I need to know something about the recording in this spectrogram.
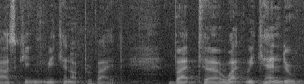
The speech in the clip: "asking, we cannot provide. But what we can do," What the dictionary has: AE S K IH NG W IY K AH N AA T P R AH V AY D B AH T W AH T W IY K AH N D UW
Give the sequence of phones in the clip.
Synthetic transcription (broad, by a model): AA S K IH NG W IY K AH N AA T P R AH V AY D B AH T W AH T W IY K AH N D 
